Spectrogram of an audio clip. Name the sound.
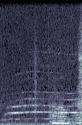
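cat meowing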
